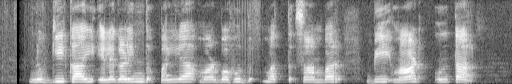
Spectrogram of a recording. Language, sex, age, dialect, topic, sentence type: Kannada, female, 60-100, Northeastern, agriculture, statement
